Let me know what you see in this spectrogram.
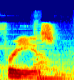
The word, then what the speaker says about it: Fries: F-R-I-E-S, like fries, except he pronounces it freeze.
